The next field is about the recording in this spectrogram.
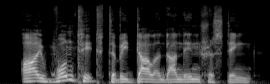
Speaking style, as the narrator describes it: said Rincewind bitterly

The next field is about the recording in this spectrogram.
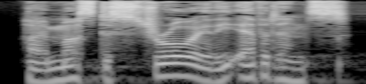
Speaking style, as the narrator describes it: she breathed to herself

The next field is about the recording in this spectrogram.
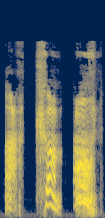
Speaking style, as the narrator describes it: he growled

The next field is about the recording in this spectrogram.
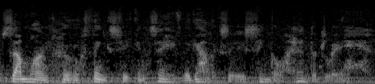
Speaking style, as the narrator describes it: Leia mumbled

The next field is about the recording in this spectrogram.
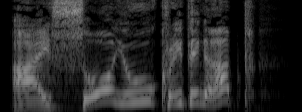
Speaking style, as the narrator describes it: roared the Arch-Chancellor

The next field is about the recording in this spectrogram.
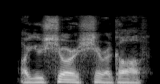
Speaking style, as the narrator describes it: he grunted

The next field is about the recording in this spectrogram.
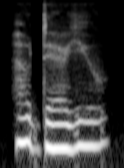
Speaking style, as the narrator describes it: Elaine breathed

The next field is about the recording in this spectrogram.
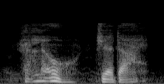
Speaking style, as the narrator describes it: A thin little woman brightened and whispered

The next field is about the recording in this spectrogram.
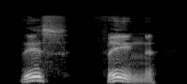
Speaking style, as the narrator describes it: Baines said slowly

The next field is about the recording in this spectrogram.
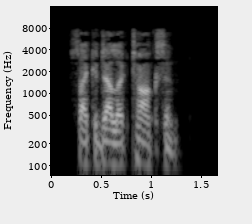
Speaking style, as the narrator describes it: he said thickly

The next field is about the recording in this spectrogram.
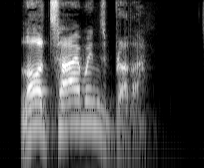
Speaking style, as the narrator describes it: said a guardsman

